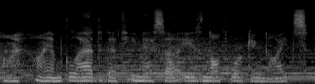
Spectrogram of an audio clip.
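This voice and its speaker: Actress, devoted Soviet wife, soft earnest letter reading, game cutscene, music behind. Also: female voice, low-pitched, little pitch movement, normal speed, lightly acted. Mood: worried, loving. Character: loving, anxious Soviet soldier's wife.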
